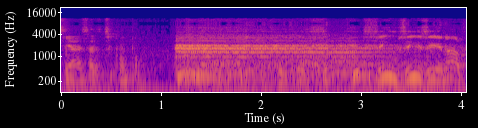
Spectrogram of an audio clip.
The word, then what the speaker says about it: Antetokounmpo: In the Greek way, you gotta say it with a D, so it's Antetokounmpo. But in the Greek way, you say with the NT, like Antetokounmpo.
